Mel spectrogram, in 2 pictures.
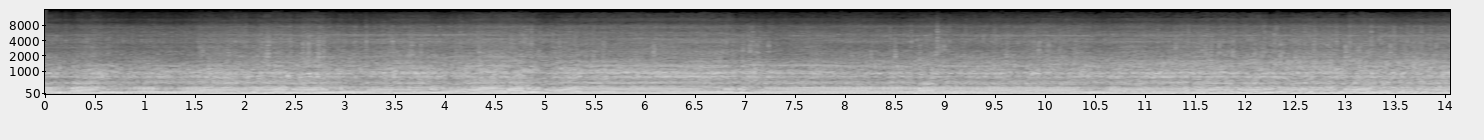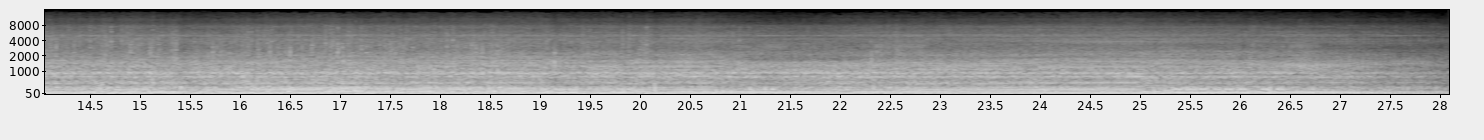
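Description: Motorcycle engine running steadily while being ridden, at an even, unchanging pitch and level, fading out at the very end.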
